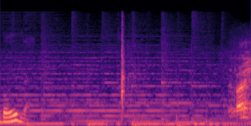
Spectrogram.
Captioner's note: bat clinks against ball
